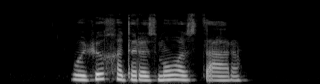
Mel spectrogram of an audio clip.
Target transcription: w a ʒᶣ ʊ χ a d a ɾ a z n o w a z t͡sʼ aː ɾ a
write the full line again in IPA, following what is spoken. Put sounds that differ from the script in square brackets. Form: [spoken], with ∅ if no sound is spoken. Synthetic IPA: w a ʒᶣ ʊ χ a d a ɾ a z [m] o w a z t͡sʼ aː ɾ a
